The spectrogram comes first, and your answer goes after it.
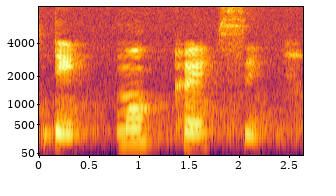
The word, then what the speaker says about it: democracy: Now, where should you place the stress? You should place the stress on the third syllable from the end of the word. Third syllable from the end of the word. And the third syllable from the end of the word is mo. Democracy. Democracy.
